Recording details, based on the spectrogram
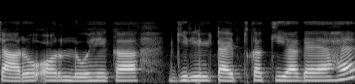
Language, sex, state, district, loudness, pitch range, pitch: Hindi, female, Chandigarh, Chandigarh, -16 LUFS, 175-185 Hz, 180 Hz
